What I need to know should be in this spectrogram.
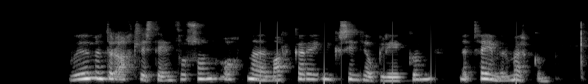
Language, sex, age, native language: Icelandic, female, 50-59, Icelandic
